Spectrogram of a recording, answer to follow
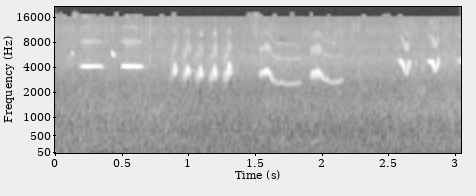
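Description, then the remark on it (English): An American dipper, a plump steel-gray songbird of fast-flowing streams, sings a varied, high-pitched song of clear whistles, a quick run of repeated notes and slurred phrases, distinct over a steady rushing background. “This American dipper thrives in fast-flowing streams.”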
